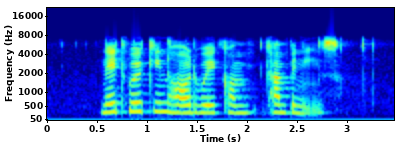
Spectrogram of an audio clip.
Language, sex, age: English, female, 18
